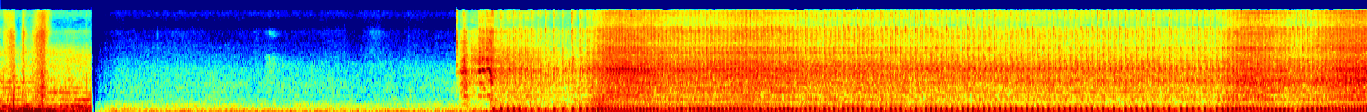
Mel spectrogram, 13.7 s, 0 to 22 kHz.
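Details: 125cc scooter engine first start after valve clearance and timing adjustment, cam chain tensioner work, rocker arm replacement and 0.75 L of fresh oil: starts after a short crank and settles into an even idle with no ticking, running cleanly.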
